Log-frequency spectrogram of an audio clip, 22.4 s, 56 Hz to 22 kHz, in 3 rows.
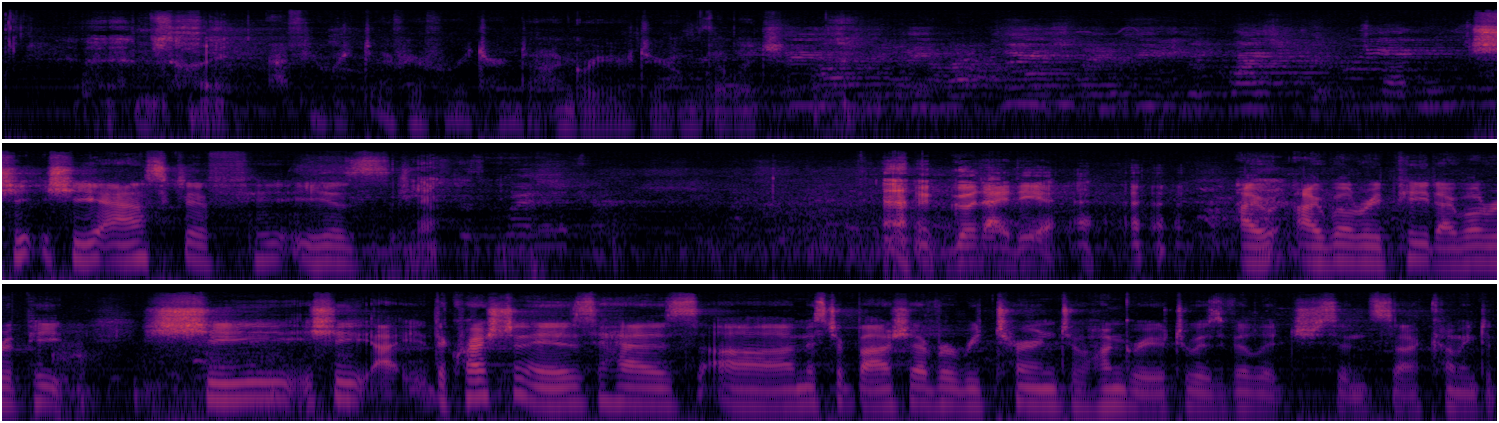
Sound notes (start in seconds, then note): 9.2 laughter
